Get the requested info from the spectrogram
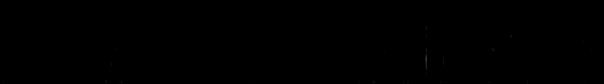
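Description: Near silence with light rain: faint scattered drops ticking, one sharper tick about four seconds in.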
